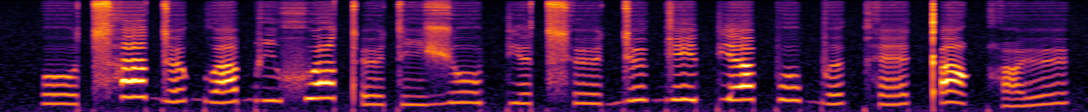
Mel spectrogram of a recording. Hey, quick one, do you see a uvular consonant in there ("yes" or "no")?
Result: yes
